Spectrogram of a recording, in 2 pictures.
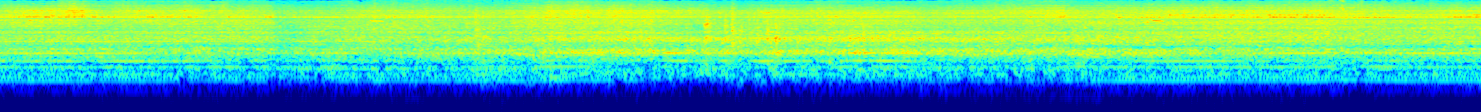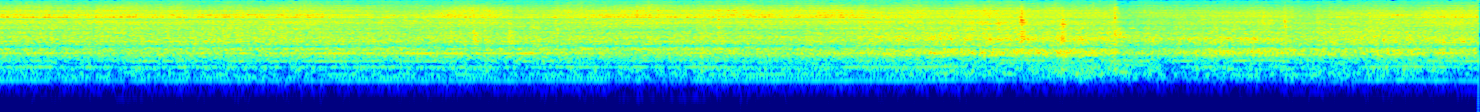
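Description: A diesel engine rumbles and whines steadily close by.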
